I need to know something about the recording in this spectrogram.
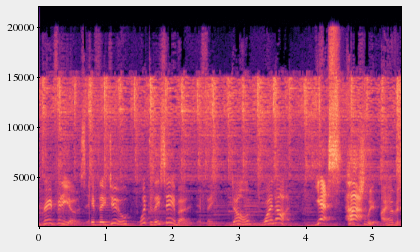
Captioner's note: happily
